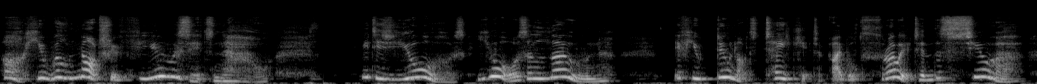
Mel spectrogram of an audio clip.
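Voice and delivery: agitated woman insisting, high pitched; excited. A narrator's reading. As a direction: force it on him, almost frantic. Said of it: "She became excited".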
